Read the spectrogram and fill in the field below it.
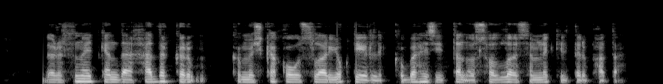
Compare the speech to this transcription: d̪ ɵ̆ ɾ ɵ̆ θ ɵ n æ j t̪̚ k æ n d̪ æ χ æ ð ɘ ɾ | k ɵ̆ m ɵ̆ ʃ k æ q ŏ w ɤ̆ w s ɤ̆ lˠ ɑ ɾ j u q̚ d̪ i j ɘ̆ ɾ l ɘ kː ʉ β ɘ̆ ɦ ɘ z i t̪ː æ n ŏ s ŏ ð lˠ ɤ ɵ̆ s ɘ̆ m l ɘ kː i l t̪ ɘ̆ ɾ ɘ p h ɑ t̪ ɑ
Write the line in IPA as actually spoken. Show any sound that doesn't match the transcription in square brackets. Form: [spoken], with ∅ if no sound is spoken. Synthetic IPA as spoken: d̪ ɵ̆ ɾ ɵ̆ θ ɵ n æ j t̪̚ k æ n d̪ æ χ æ ð ɘ ɾ | k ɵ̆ m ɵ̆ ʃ k æ q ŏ w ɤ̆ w s ɤ̆ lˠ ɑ ɾ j u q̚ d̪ i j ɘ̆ ɾ l ɘ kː ʉ β ɘ̆ ɦ ɘ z i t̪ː æ n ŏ s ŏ ð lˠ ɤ ɵ̆ s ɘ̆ m l ɘ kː i l t̪ ɘ̆ ɾ ɘ p h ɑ t̪ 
